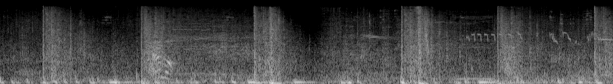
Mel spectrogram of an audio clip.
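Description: Gunfire in the video game Red Dead Redemption 2, a rapid string of loud close shots in uneven bursts roughly every second, with horse hoof clatter and a brief spoken line.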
